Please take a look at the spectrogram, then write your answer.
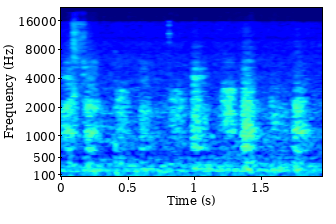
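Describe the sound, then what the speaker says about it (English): A big 120-pound German Shepherd pants close by in quick, steady rhythmic breaths that continue without pause throughout, with no voices over it. "Big, giant, 120-pound German Shepherd."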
